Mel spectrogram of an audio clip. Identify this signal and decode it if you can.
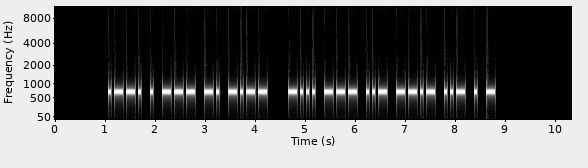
Morse code, heard as a keyed tone, about 21 wpm, 700 Hz. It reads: PEONY BOUQUET
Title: Difficult Words with Hints - 20wpm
